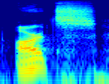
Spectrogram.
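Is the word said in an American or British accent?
American. It is said with an American accent. "for an American accent, we want arts"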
